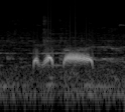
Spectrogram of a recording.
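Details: A single spotted dove lure phrase for trapping birds, made of two short rising coos and then one drawn-out, slightly falling coo, against quiet low-pitched background noise.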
